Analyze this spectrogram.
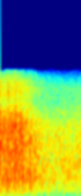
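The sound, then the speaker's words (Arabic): A dense, rapid crackle of heavy machine gun fire from warplanes of Assad's forces flying over Al-Qaryatayn in Homs, Syria, firing on residents, houses and cars, sustained through the whole moment, loud at first and easing slightly, with no voices. “أما في منطقة القريتين في حمص فقد تمكن شهود العيان من تصوير تحليقات لطائرات حربية لكتائب الأسد في سماء المنطقة، ما لبثت أن فتحت وابل رشاشاتها على الأهالي والبيوت والسيارات.”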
